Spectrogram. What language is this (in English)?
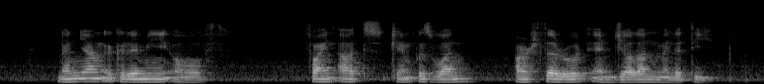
English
